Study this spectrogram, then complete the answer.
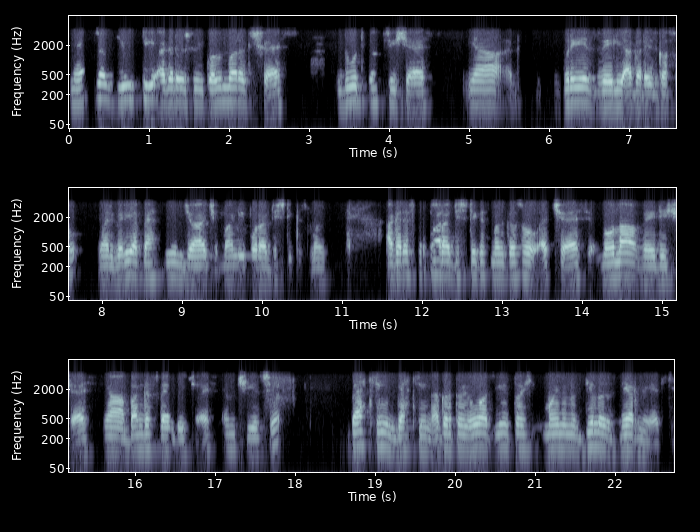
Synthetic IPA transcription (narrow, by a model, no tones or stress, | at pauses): nɛːt͡ʃɾɐlɖjuːʈiːɐɡɐɾɪsuikolmɐɾɐk̪t͡ʃʰiɛːsʲ | d̪uːd̪kɐt̪ɾiːt͡ʃʰɛːsʲ | jãː | ʋɾeːzʋeːliːɐɡɐɾɐzɡɐsoː | jãːɾʋeɾijabɛɦt̪ɾiːnd͡ʒaːt͡ʃʰibãːɳɖiːpoːɾaːɖɪsʈɾikɐsmɐnz | ɐ̰ɡəɾɪskopaːɾaːɖɪsʈiksmɐ̃nzɡɐsoːɐ̰tːt͡ʃʰiɛsloːlaːʋeːɖit͡ʃʰɛsʲ | jãːbɐŋɡəsʋeːɖit͡ʃʰɛ̰ːsʲɐmt͡ʃʰiːzt͡ʃʰi | bɛɦt̪ɾiːnbeɦt̪ɾiːnɐ̰ɡəɾt̪oɦioːɾzĩːt̪oɦimɐːninud̪iləzneːɾnujḛt̪ʲi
